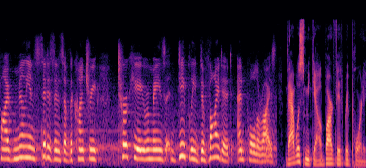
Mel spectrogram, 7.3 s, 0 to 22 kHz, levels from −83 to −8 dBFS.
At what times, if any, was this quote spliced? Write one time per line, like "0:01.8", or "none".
0:05.6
